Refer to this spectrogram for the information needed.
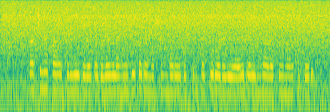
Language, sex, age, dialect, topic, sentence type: Kannada, female, 18-24, Mysore Kannada, agriculture, question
